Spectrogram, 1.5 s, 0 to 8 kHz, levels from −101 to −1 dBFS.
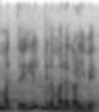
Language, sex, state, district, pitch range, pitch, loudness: Kannada, female, Karnataka, Bidar, 245-295 Hz, 285 Hz, -14 LUFS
